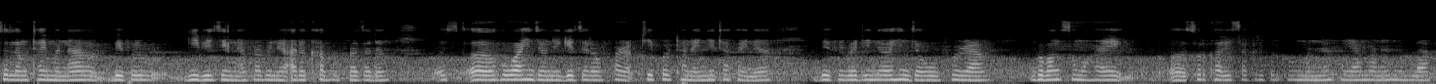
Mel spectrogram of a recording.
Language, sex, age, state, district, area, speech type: Bodo, female, 30-45, Assam, Chirang, urban, spontaneous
